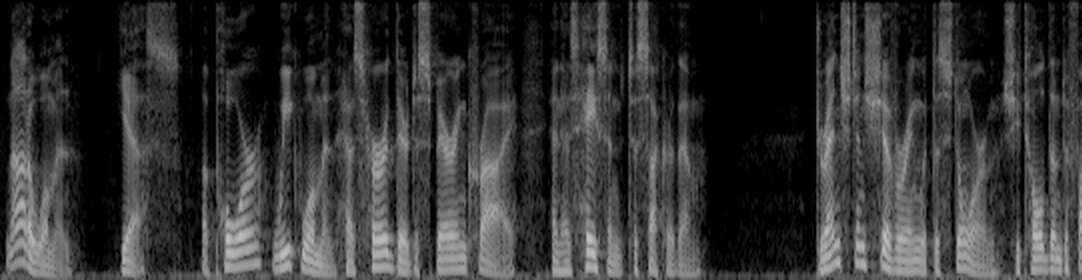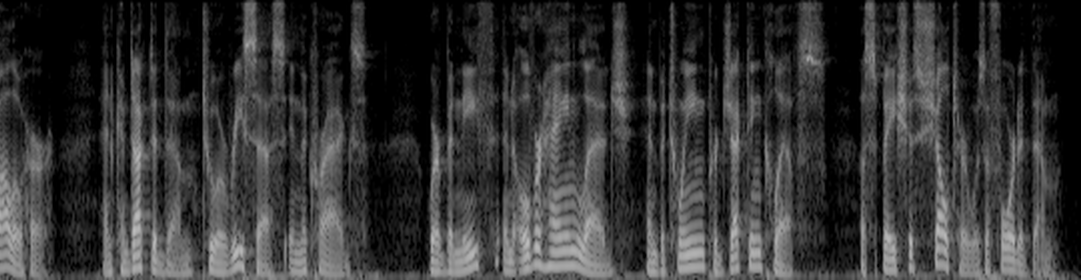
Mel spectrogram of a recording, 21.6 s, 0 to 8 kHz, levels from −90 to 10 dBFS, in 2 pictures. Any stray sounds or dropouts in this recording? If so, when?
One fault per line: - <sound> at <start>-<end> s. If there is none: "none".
none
